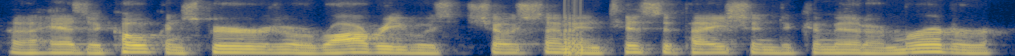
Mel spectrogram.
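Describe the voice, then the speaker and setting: Man, appellate lawyer, courtroom oral argument, medium pitch, halting and argumentative delivery. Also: fairly even intonation, low-quality recording. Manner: halting, argumentative, repeating words as he goes.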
